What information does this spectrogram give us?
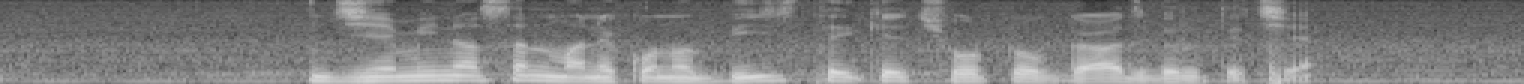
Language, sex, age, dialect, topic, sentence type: Bengali, male, 31-35, Western, agriculture, statement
